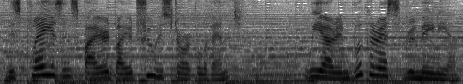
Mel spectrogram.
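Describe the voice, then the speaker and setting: A woman presents a theater podcast in scripted narration. Her pitch is medium for a woman, and music plays clearly behind her. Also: expressive, normal speed. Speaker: podcast host and announcer.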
